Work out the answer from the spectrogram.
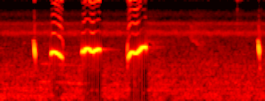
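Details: A planduk semak bird, known for loud song in the morning and toward evening, gives a short blip, then three sustained wavering whistles in quick succession, a pause, and another sharp blip.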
